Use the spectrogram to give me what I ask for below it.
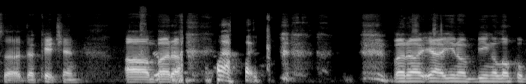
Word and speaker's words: Da Kitchen: What was your experience with growing up with Doc Kitchen? Oh yeah, well, I don't know if you're putting the wrong emphasis on the wrong syllable though, Tom, but it's the kitchen.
